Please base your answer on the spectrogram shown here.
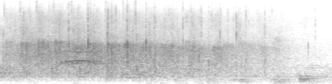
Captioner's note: audience cheers and applauds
